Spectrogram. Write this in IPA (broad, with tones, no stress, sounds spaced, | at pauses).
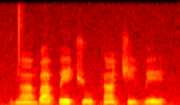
d ã˨ ɓ a˦ p e˦ t͡ʃ uː˨ k ã˦ t͡ʃ i˦ ɓ e˨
